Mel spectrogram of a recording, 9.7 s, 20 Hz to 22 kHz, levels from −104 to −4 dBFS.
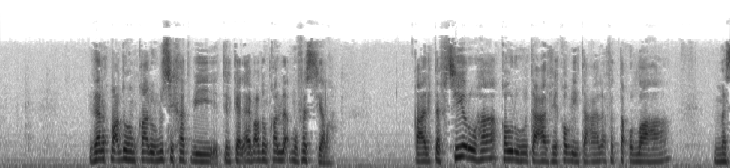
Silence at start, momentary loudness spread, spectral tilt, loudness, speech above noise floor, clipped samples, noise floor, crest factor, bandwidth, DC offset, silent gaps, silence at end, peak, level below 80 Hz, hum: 0.2 s; 8 LU; -5.5 dB/octave; -21 LUFS; 27 dB; under 0.1%; -47 dBFS; 16 dB; 10 kHz; under 0.1%; none; 0 s; -6 dBFS; -46 dBFS; none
